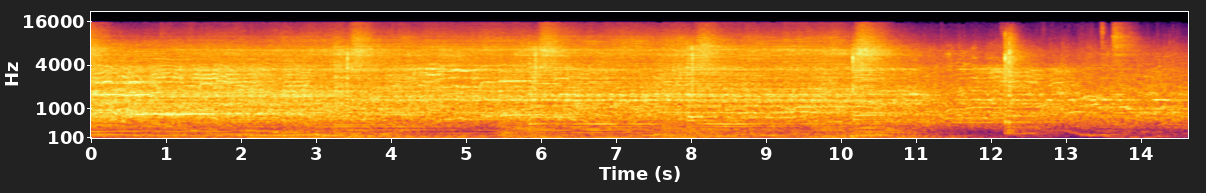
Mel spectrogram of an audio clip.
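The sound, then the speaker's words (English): A large audience shouts fervent prayers to God all at once for about 30 seconds, a loud, dense roar of overlapping voices, with sharp cries and claps breaking through before the clamor eases slightly near the end. “I dare you to give him 30 seconds of crazy prayer.”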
